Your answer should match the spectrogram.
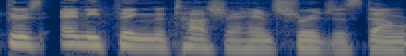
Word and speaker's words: Henstridge: Henstridge.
